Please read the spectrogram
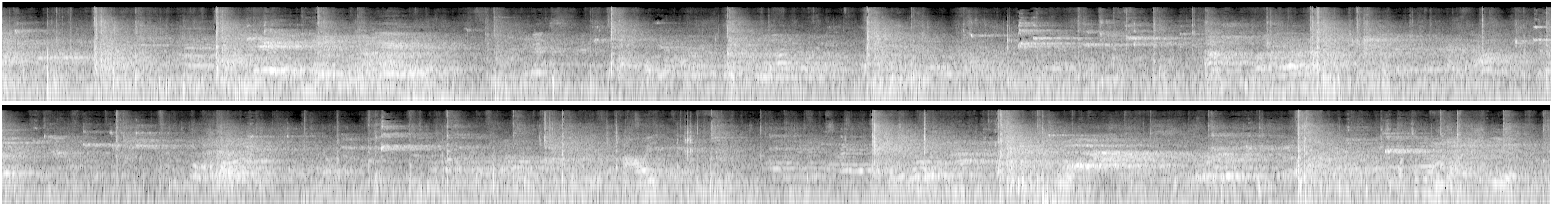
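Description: Badminton rackets striking a shuttlecock during doubles rallies: sharp hits at irregular intervals.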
